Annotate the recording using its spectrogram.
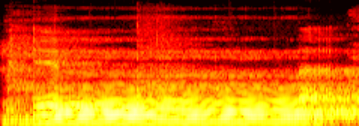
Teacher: Gunna itu mendengung ya. Nun bertasdid itu gunna.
